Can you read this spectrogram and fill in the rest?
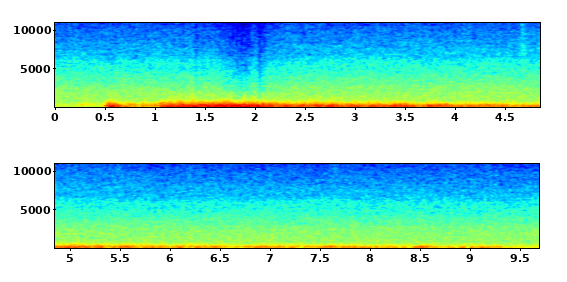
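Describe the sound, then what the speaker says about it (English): Thunderstorm with rain in Phnom Penh, Cambodia: a heavy roll of thunder booms in early and rumbles away while steady rain patters and hisses throughout, loud and close. "That's just a rainfall, that's one rainfall."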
